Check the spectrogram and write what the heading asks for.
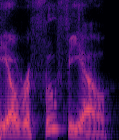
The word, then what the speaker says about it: Refugio: That's like people around here, especially old timers around Santa Barbara, have a tendency called refugio. Yeah, But it's not an F sound, it's an H sound.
